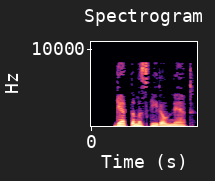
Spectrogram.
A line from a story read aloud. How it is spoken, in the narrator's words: I said wearily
